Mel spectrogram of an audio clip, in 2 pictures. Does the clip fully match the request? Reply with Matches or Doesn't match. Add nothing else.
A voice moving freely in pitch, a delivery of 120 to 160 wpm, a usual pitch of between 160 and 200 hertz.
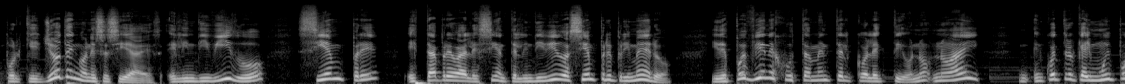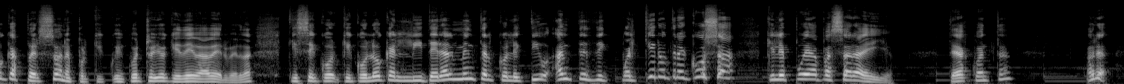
Matches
